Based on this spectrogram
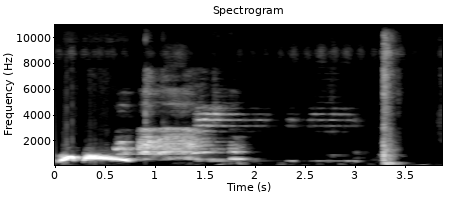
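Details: Spotted dove of the Nghệ An type giving a 'thúc gù' coo used to provoke and lure rival males: two low, rounded, arched coo notes, followed by a harsher, brighter drawn-out sound and a sharp click near the end.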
